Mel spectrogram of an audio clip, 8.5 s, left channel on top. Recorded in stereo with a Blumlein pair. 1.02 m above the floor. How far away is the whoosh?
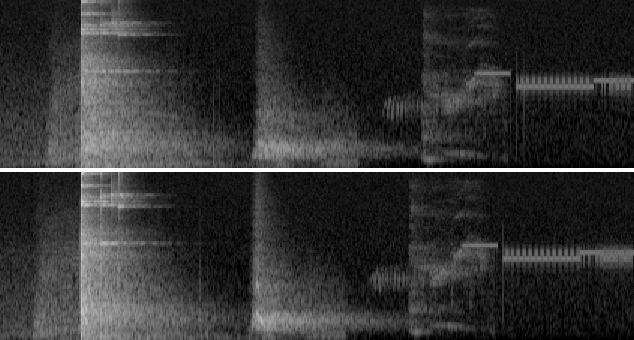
About 1.6 m.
